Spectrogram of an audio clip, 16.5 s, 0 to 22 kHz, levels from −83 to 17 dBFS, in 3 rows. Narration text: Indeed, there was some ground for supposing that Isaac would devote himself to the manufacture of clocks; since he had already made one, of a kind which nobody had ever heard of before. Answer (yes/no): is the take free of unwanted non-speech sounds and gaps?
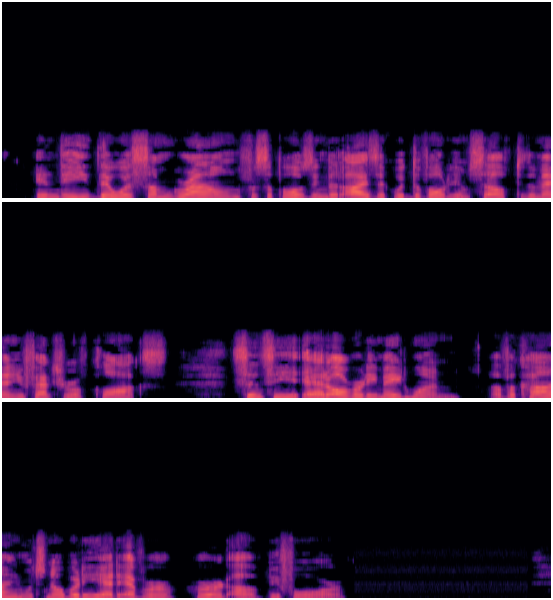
yes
